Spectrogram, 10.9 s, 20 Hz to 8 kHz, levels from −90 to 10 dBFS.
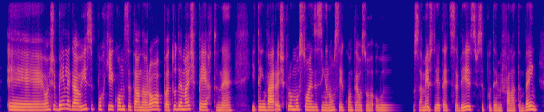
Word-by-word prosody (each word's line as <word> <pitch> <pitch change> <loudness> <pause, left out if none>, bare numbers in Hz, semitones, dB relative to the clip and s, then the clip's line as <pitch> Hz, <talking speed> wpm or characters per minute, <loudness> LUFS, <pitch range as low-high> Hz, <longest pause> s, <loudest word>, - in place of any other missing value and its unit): Eh, 205 -2 +3
eu 215 - +1
acho 230 +3 -1
bem 270 +4 +1
legal 235 -6 +3
isso, 265 +2 -2
porque 245 -1 -2
como 235 0 +1
você 225 -1 -3
tá 200 -2 +3
na 190 -1 +1
Europa, 220 0 +3
tudo 250 +5 -1
é 240 - +4
mais 245 +2 +1
perto, 205 -3 -1
né, 180 +1 -1 0.4
e 200 - -4
tem 205 +1 +1
várias 200 +2 +4
promoções, 225 -3 0
assim. 190 -1 -3
Eu 180 - -1
não 195 +2 -1
sei 200 -3 -3
quanto 185 -1 -5
é 180 - -1
o - - -3
s 175 - -7
seu 180 - -4 0.9
orçamento 185 +3 0
gostaria 180 -3 -1
até 185 +1 -3
de 185 - -15
saber, 185 +6 +1
se 225 -3 -10
você 190 +1 -7
puder 185 -1 -5
me 175 - -3
falar 175 0 -3
também, 215 +7 +1
205 Hz, 225 wpm, -23 LUFS, 185-230 Hz, 0.9 s, é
